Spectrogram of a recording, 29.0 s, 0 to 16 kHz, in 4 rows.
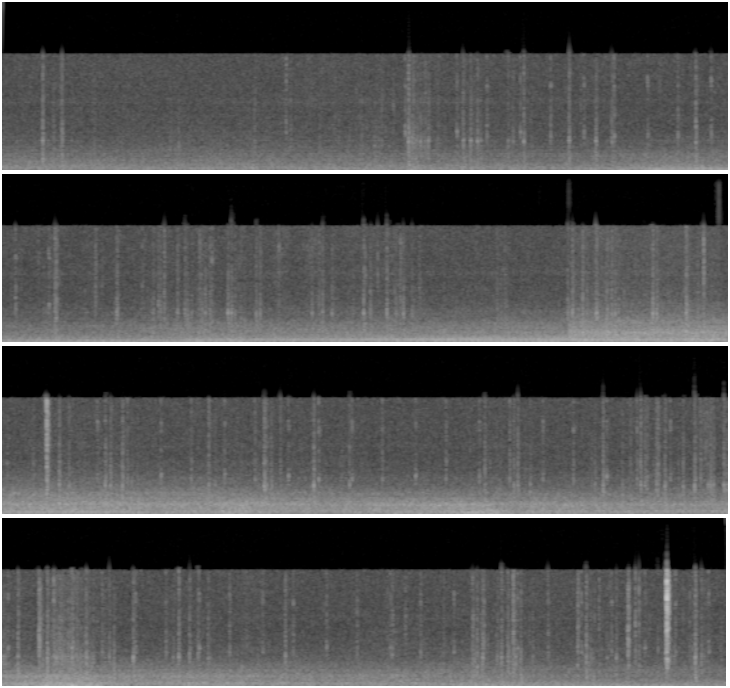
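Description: Mercedes-Benz 300 SDL Turbo's OM603 straight-six turbodiesel heard from inside the cabin, pulling away and accelerating. The engine note gets louder from about six seconds in and climbs in pitch in steps, over steady road and tyre noise. There is a brief knock about two-thirds of the way through.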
